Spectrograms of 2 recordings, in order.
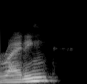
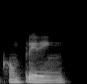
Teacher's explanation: Cuando ustedes encuentren in gualquier verbo, la pronunciación no hace sonar fuerte la g.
